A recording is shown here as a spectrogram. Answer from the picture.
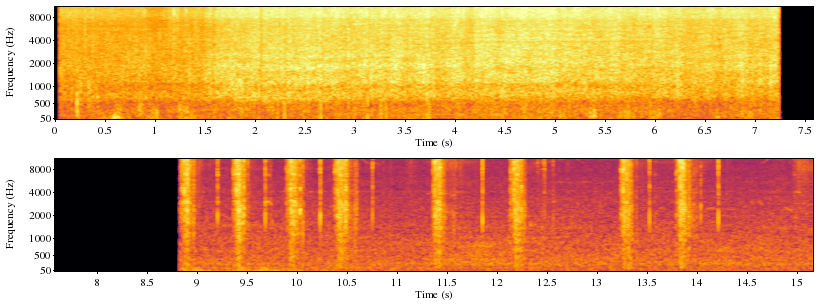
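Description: Köfte and tomatoes sizzling loudly in a frying pan over a wood fire for about seven seconds, cutting off suddenly. About nine seconds in, after a short silence, comes a quick series of about ten sharp scrapes: a striker dragged down a ferrocerium rod, throwing sparks onto a dry-grass tinder bundle.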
